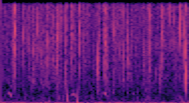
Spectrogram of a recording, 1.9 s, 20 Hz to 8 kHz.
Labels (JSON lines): {"label": "biophony", "recorder": "SoundTrap 300"}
